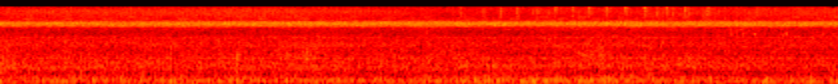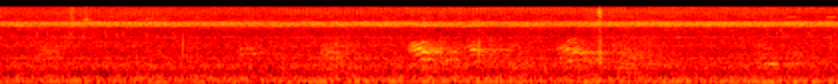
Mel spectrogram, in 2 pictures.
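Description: Outdoor ambience with a steady low rumble and a thin steady high tone, and a few short animal calls about six and seven seconds in.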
